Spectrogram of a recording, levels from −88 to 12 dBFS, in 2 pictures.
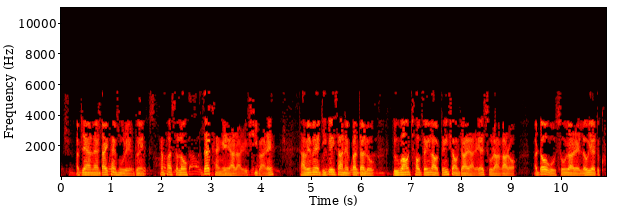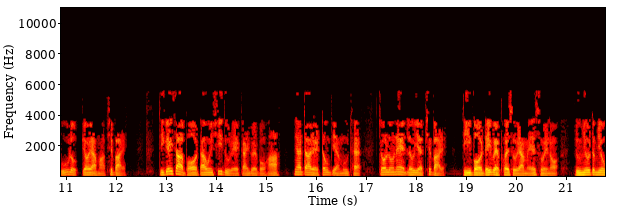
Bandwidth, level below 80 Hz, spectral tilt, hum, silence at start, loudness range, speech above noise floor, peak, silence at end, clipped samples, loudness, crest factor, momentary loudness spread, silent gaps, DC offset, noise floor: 5.8 kHz; -62 dBFS; -11 dB/octave; none; 0.15 s; 4 LU; 38 dB; -6 dBFS; 0 s; under 0.1%; -26 LUFS; 20 dB; 11 LU; none; under 0.1%; -64 dBFS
